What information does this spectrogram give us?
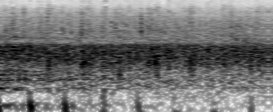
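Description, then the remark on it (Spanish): Steady audience applause welcoming first-time visitors at a religious gathering, a dense, even crackle of many hands clapping, with a regular low thump pulsing about four times a second beneath it. No one speaks. “Wow, un fuerte aplauso, bienvenida, Dios te bendiga.”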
